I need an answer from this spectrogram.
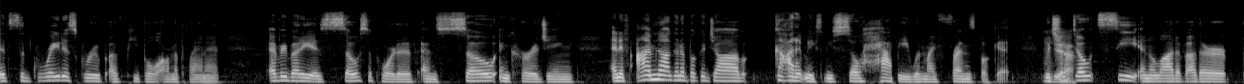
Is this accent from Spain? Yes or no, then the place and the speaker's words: no; Boise, Idaho, United States; I grew up in Boise, Idaho, and, you know, it's not like it's not like there are a ton of opportunities in Boise, Idaho.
